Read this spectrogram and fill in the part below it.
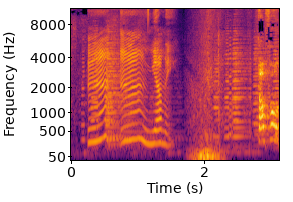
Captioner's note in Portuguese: Efeito sonoro de transição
